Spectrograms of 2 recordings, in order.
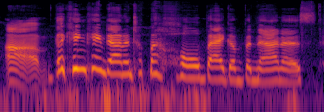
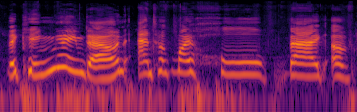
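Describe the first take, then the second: First: Said in the usual way. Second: Loud, high, slow and astonished; can't believe what just happened; excited. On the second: Real, not acted. Telling the camera the king monkey stole bananas, excited.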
